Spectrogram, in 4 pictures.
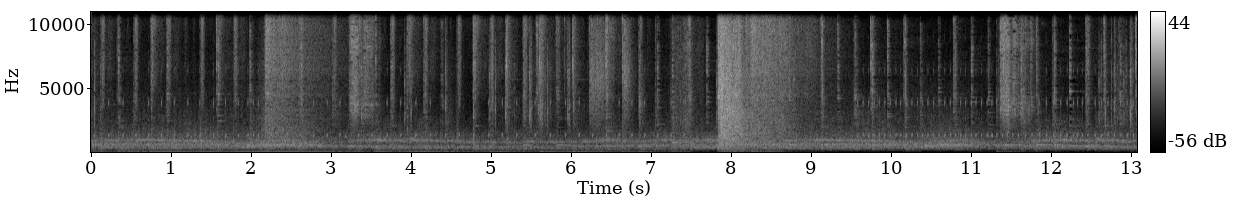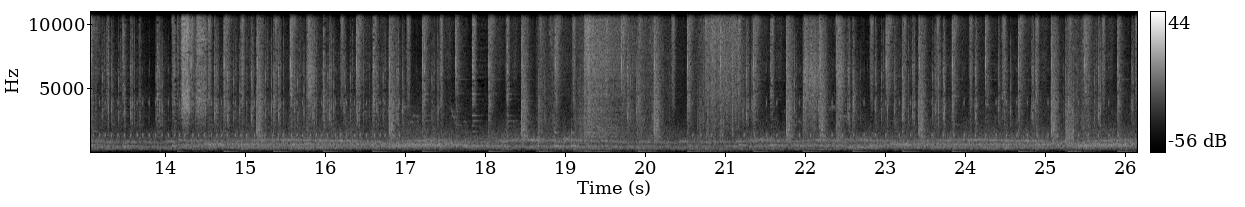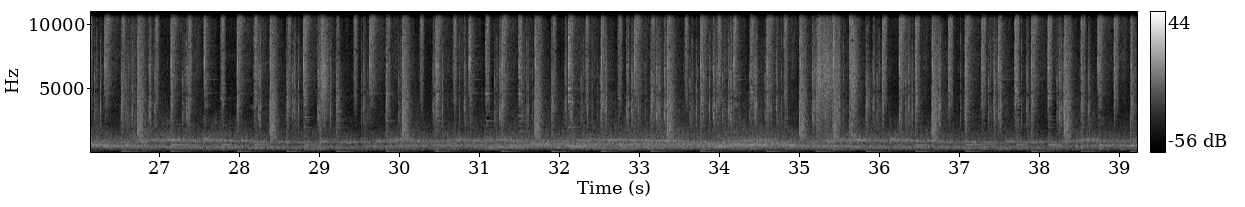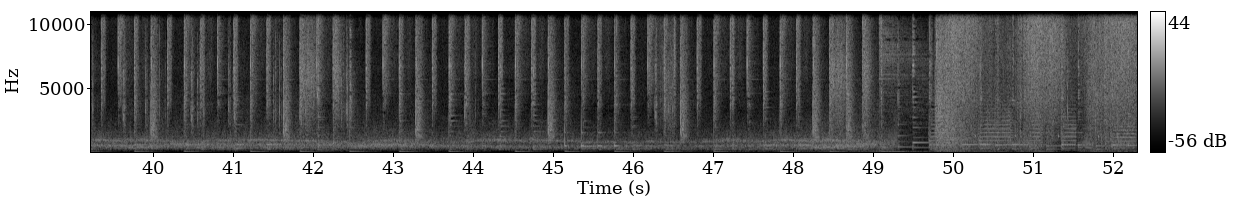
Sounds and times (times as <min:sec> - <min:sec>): Music: 0:00.0 - 0:52.3.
